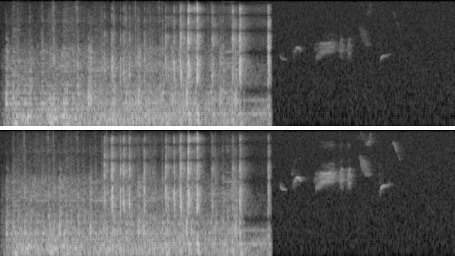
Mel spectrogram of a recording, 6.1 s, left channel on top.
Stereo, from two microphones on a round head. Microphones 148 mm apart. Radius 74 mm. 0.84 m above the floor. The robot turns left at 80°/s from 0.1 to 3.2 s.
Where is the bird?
75° right (ahead or behind).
